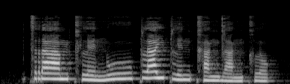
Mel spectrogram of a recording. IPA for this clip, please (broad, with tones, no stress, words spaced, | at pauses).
traː˧mkʰle˩˦nwuː˦˥pla˥˩j pli˥˩nkʰa˦˥ŋda˩˦ŋ kʰlo˨˩k̚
